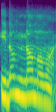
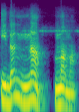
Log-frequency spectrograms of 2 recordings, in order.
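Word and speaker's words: इदं न मम: वेद से इदन ममा कुछ लोग इदम न ममा ऐसा करते हैं इदम न म यह ठीक नहीं है सही उच्चारण तो इदन ममा ऐसा ही करना चाहिए एक बार पूरे मंत्र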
